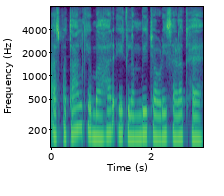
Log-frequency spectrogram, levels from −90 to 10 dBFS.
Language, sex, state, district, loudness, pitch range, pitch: Hindi, male, Jharkhand, Palamu, -17 LUFS, 155-175 Hz, 165 Hz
